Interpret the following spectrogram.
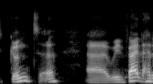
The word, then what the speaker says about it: Gunther: pronunciation they're going with i know the correct pronunciation is gunter uh we in fact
